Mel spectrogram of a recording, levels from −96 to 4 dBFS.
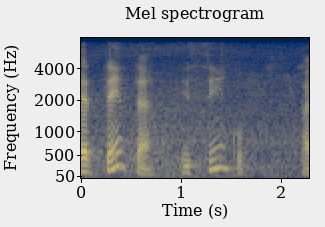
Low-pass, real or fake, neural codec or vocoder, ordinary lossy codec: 7.2 kHz; real; none; AAC, 48 kbps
